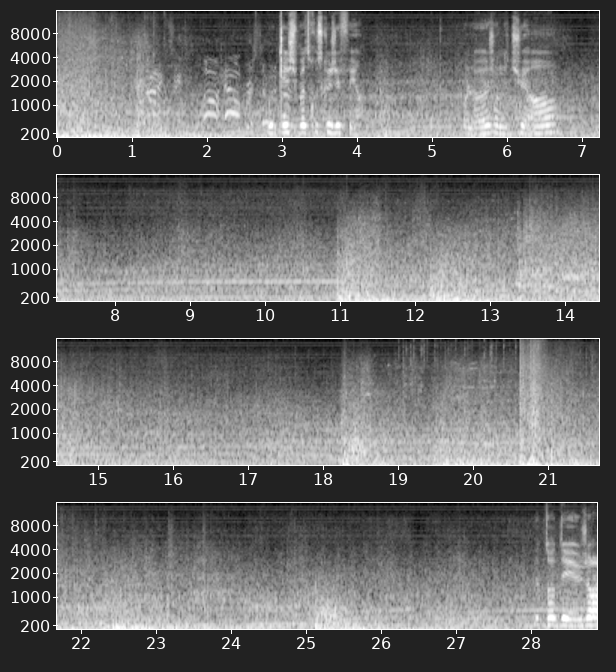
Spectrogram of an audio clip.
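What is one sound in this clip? A car engine roars and drones steadily.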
